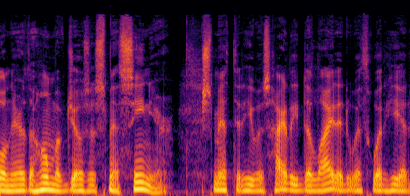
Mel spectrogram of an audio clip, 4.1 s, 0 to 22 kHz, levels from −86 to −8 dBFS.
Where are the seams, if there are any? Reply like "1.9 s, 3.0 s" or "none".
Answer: 2.0 s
